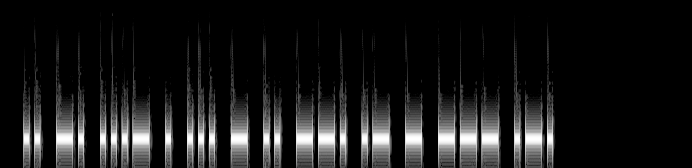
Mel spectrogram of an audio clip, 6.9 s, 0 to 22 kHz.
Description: Morse code, heard as a keyed tone, about 22 wpm, 700 Hz. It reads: INVESTIGATOR
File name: Twelve Letter Words - 22wpm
